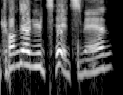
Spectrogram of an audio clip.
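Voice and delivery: loud and slow, mock exasperated; mock exasperated shout. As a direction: yell it slowly, ribbing him. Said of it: "You're right".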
